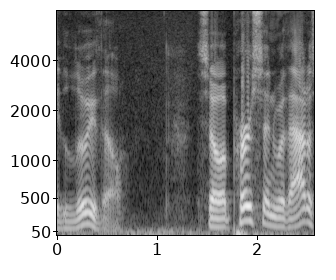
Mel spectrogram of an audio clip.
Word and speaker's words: Louisville: witness that same phenomenon uh when people say Louisville so a person without a southern accent will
